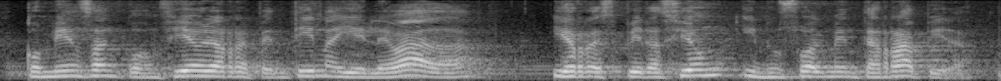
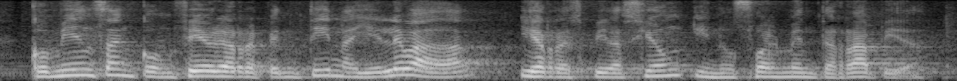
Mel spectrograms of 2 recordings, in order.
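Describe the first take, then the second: Both takes have the same delivery.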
